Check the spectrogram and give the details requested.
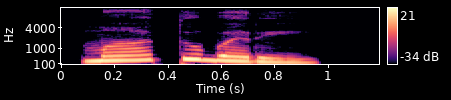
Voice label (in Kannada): "ಮಾತಬರ", Kannada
